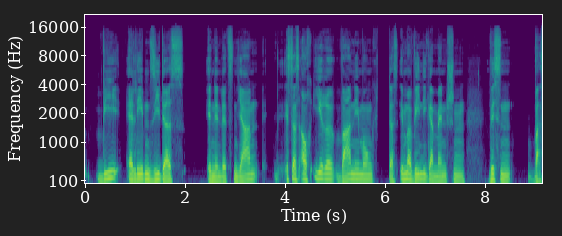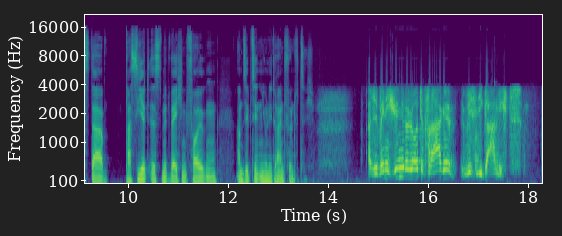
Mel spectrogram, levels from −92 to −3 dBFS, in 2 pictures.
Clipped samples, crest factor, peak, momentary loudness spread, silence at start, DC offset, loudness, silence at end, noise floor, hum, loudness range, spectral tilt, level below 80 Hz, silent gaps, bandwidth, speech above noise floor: under 0.1%; 16 dB; -6 dBFS; 12 LU; 0 s; under 0.1%; -22 LUFS; 0.3 s; -52 dBFS; none; 5 LU; -5.5 dB/octave; -50 dBFS; none; 16 kHz; 30 dB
